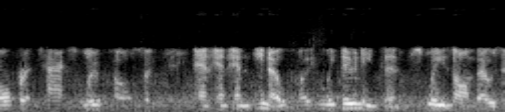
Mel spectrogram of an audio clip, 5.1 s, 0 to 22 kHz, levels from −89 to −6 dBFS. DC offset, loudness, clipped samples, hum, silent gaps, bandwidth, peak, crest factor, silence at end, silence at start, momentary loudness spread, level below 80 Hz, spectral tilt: under 0.1%; -22 LUFS; under 0.1%; none; none; 4 kHz; -4 dBFS; 18 dB; 0 s; 0 s; 14 LU; -56 dBFS; -8 dB/octave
